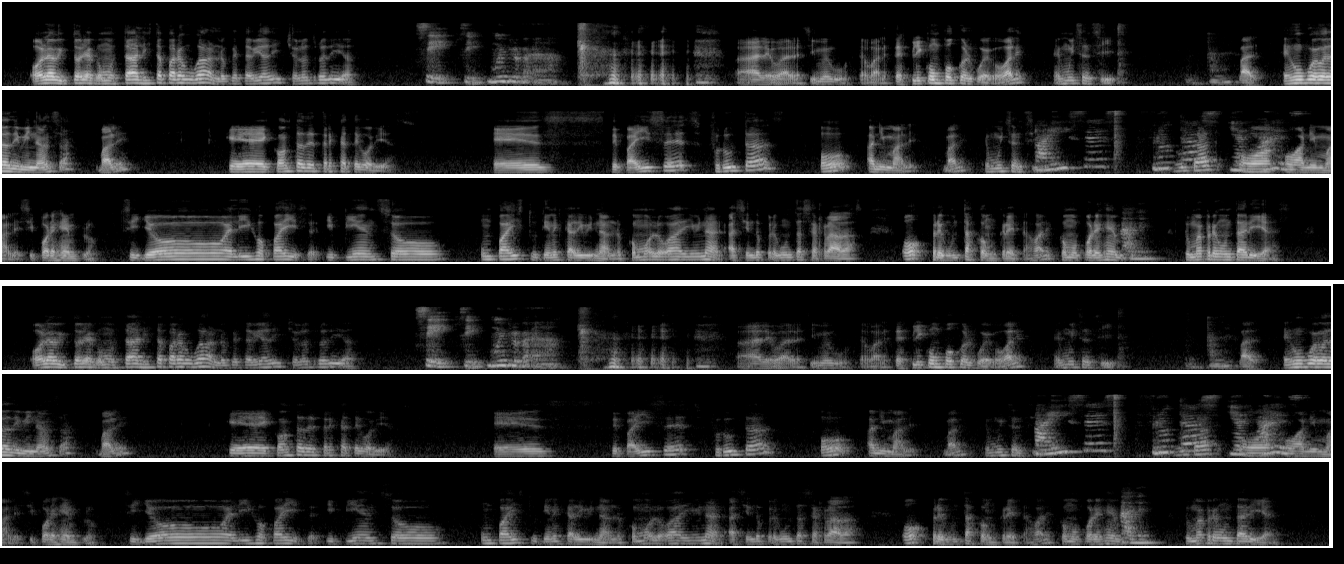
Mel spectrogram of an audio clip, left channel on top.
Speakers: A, on the left; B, on the right.
A: Hola Victoria, ¿cómo estás? ¿Lista para jugar? Lo que te había dicho el otro día.
B: Sí, sí, muy preparada.
A: <laughs> Vale, vale, así me gusta, vale. Te explico un poco el juego, ¿vale? Es muy sencillo,
B: A ver.
A: ¿vale? Es un juego de adivinanza, ¿vale? Que consta de tres categorías. Es de países, frutas o animales, ¿vale? Es muy sencillo.
B: Países, frutas
A: frutas
B: y
A: o,
B: animales.
A: o animales. Y por ejemplo, si yo elijo países y pienso un país, tú tienes que adivinarlo. ¿Cómo lo vas a adivinar? Haciendo preguntas cerradas o preguntas concretas, ¿vale? Como por ejemplo,
B: Dale.
A: tú me preguntarías,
